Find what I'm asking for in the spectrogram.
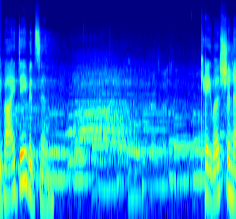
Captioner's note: audience cheers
